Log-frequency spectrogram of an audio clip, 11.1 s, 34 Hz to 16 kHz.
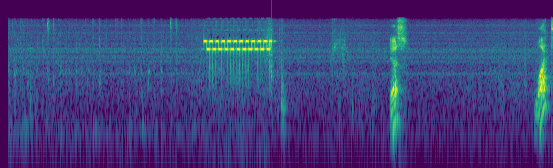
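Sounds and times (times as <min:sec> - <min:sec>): mobile phone ringing: 0:04.1 - 0:05.6.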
